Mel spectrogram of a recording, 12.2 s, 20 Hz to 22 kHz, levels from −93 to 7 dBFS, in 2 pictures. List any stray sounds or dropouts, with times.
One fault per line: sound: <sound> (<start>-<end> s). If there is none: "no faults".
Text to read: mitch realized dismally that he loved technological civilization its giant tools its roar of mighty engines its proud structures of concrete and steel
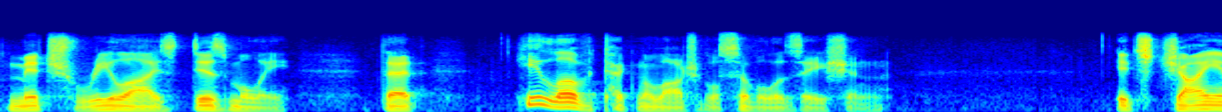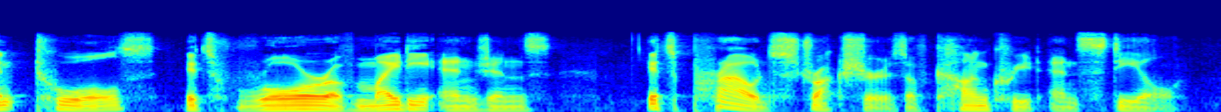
no faults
